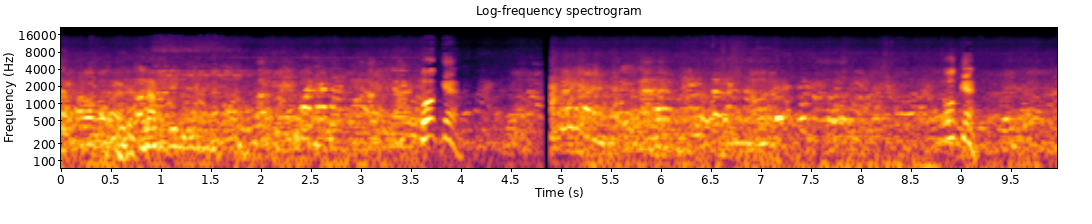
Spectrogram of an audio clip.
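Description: Several men chat and greet one another nearby.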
